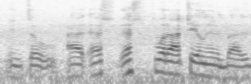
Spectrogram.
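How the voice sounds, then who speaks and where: The voice is a man's, somewhat breathy. He talks at a fairly slow pace. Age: 80s+. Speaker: elderly community resident interviewed about faith. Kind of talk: interview testimony. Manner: halting, repeats words.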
